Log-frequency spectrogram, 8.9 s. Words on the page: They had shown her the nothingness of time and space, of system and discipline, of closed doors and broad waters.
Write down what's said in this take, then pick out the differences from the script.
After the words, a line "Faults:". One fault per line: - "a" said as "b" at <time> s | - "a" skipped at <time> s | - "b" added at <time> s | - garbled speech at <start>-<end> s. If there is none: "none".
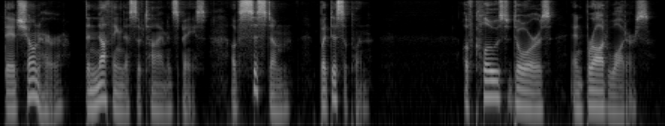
They had shown her the nothingness of time and space, of system but discipline, of closed doors and broad waters.
Faults:
- "and" said as "but" at 4.2 s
